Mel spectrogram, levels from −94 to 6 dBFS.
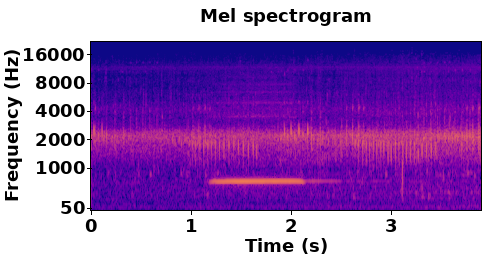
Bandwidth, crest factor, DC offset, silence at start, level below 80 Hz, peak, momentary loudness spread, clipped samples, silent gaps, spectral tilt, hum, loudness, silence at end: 16.5 kHz; 18 dB; under 0.1%; 0 s; -74 dBFS; -16 dBFS; 11 LU; under 0.1%; none; -1 dB/octave; none; -33 LUFS; 0 s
